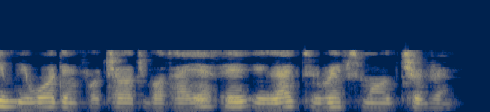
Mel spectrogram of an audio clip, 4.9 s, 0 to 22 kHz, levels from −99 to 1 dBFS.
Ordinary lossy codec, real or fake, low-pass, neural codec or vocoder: AAC, 16 kbps; real; 7.2 kHz; none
